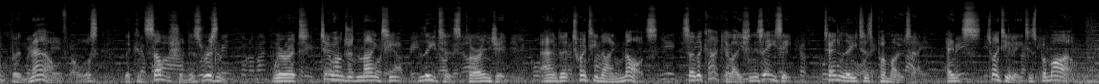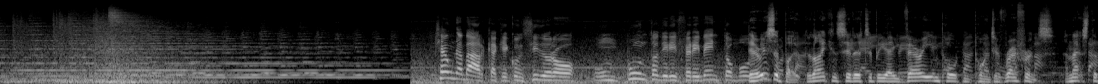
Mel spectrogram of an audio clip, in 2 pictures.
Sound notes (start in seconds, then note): 11.0 dramatic music; 15.4 speaking in foreign language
